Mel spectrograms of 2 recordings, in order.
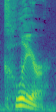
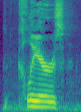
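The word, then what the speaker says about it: Xlear: The DOJ filed a lawsuit in federal court against Utah-based company, I guess it's pronounced Clear, X-L-E-A-R. I don't know how else you'd pronounce that, but it's X-L-E-A-R on October 28th, saying it has deceptively advertised its nasal spray as a treatment and preventative of COVID-19.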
